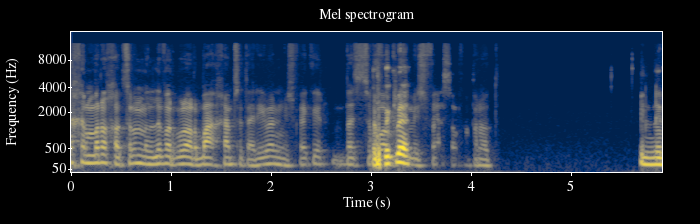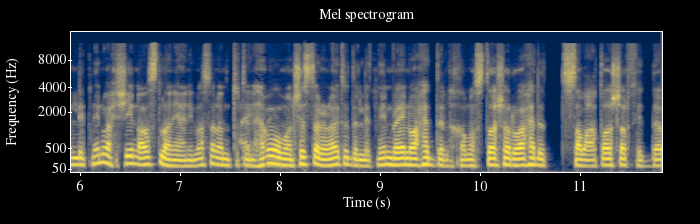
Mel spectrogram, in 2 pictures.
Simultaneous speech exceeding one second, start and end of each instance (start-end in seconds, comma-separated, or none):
none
